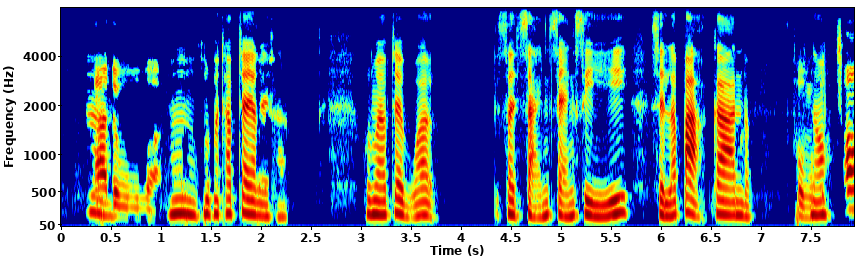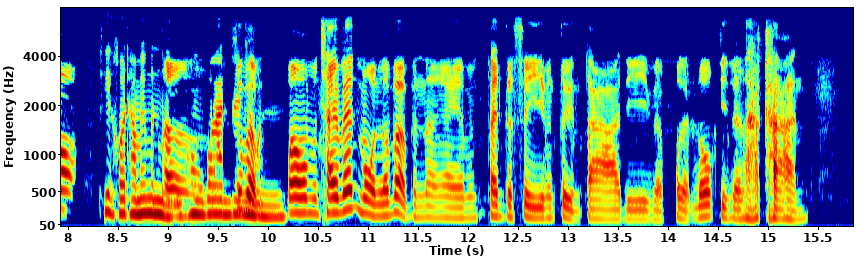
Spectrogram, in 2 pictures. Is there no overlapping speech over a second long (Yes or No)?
Yes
